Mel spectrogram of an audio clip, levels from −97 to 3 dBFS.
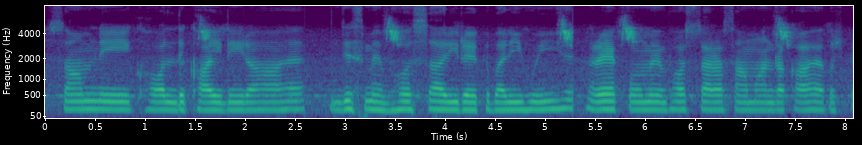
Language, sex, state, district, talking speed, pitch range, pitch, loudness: Hindi, female, Uttar Pradesh, Etah, 180 wpm, 165-175 Hz, 170 Hz, -36 LUFS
